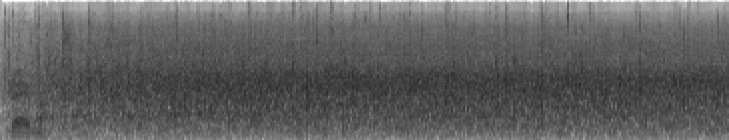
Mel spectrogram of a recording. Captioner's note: applause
